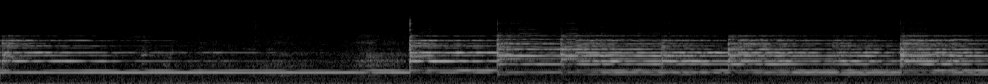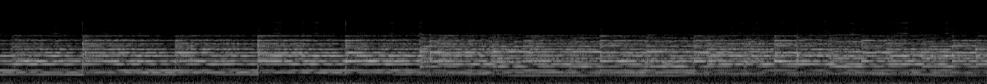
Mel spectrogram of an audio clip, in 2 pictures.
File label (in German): Grußwort mit Glockengeläut; Adventskalender 2022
